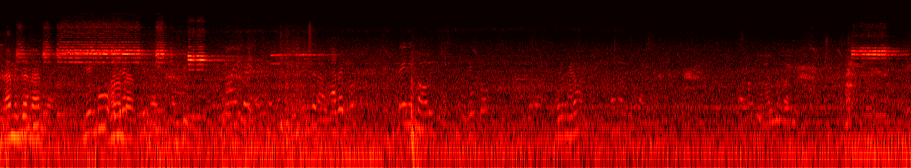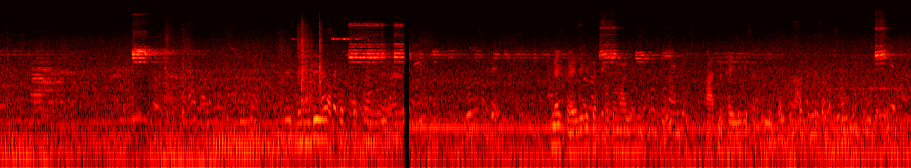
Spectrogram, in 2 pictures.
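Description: A woman answers calmly close by.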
